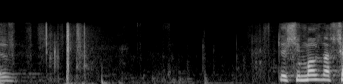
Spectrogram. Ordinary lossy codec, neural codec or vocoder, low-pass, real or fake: none; codec, 16 kHz, 2 kbps, X-Codec, HuBERT features, trained on general audio; 7.2 kHz; fake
